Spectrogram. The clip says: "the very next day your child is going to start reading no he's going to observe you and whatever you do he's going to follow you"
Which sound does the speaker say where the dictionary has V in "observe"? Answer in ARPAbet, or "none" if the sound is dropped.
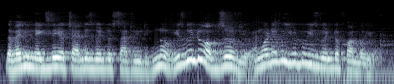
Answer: V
